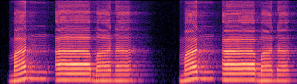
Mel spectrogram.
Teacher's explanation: Maka kalau nampak seperti ini maka dibaca jelas tanpa berdengung. Contoh di sini nun sukun berjumpa dengan hamzah, maka dibaca jelas, tidak boleh berdengung. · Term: izhar halqi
